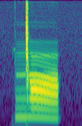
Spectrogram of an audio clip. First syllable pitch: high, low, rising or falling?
falling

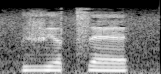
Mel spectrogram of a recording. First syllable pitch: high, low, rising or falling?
low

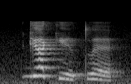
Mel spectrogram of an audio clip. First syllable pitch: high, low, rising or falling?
high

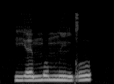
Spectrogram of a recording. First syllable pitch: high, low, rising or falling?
low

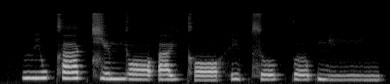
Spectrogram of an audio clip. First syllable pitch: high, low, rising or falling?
rising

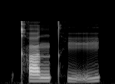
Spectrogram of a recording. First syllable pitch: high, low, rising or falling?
high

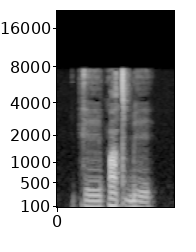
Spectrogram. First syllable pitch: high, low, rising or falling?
low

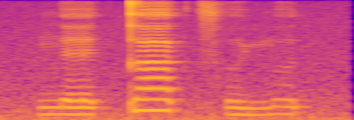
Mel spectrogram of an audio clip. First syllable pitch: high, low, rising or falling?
low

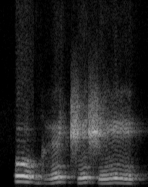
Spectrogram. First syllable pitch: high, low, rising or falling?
falling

